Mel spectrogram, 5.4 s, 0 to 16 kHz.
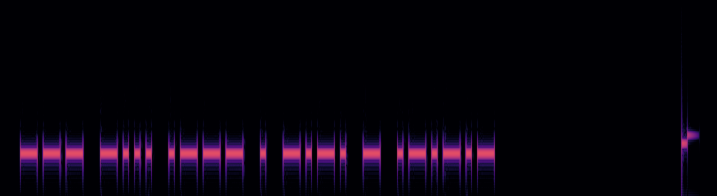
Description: Morse code, heard as a keyed tone, about 28 wpm, 700 Hz. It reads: OBJECT.
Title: Sentences from Top 1000 Words - Review Part 3 - 28wpm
